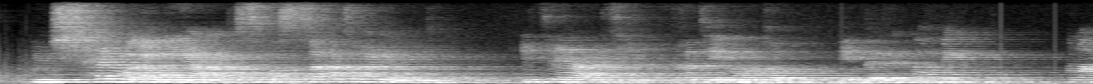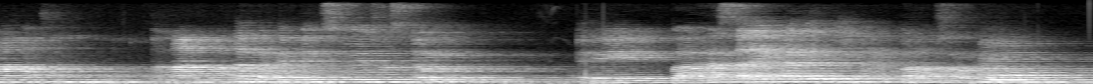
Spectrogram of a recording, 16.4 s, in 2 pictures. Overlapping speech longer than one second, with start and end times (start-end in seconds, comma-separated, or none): none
